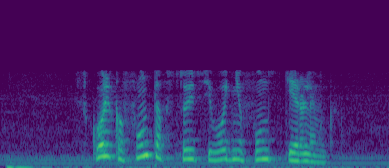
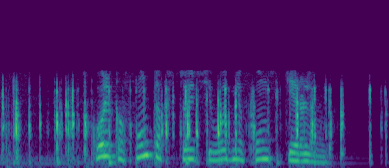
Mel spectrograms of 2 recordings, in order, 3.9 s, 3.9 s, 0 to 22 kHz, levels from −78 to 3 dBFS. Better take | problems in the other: first | noise reduction (neural mask model RNNoise)

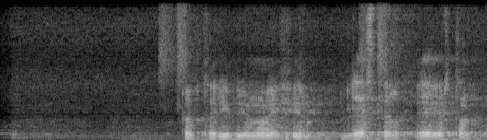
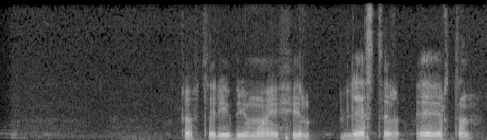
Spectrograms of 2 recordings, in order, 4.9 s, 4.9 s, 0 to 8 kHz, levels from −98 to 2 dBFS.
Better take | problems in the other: second | background sound (Rattle (instrument)); 19 dB below the speech // room echo; dies away in 2 s

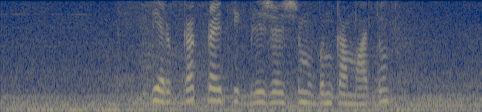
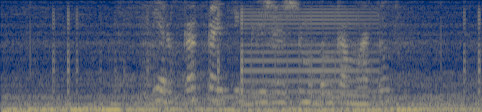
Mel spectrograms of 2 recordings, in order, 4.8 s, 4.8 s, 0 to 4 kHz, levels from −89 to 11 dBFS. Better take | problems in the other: first | background sound (Telephone); 13 dB below the speech // room echo; dies away in 0.1 s

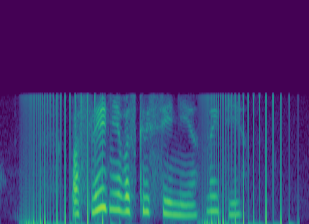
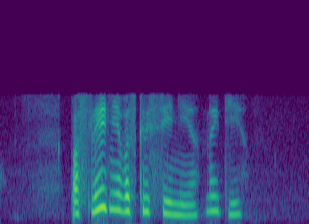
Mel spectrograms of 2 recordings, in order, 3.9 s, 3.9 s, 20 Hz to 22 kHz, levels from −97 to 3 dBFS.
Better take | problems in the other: second | background sound (Alarm); 8 dB below the speech

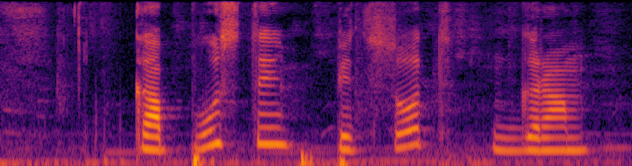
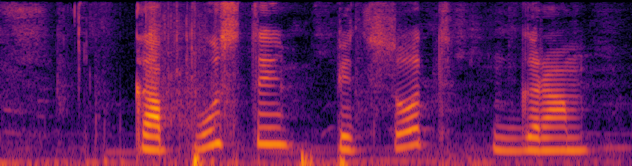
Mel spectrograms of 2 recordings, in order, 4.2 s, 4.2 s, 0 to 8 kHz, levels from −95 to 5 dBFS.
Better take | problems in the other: first | background sound (Crumpling, crinkling); 16 dB below the speech

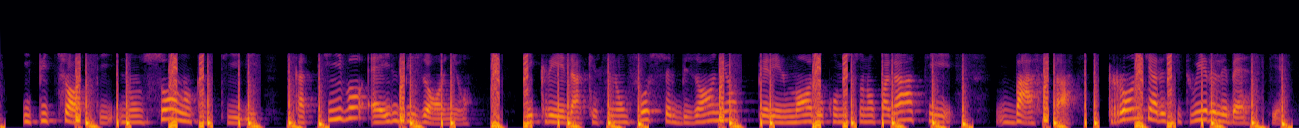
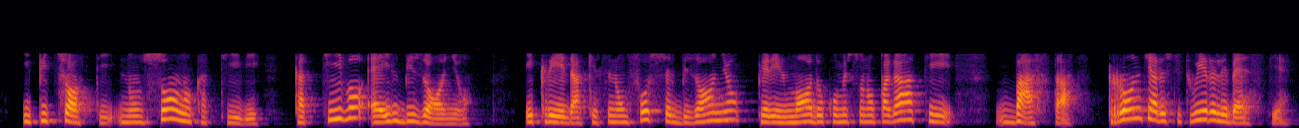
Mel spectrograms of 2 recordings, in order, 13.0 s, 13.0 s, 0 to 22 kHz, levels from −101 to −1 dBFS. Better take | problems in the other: second | background sound (Scratching (performance technique)); 4 dB above the speech

